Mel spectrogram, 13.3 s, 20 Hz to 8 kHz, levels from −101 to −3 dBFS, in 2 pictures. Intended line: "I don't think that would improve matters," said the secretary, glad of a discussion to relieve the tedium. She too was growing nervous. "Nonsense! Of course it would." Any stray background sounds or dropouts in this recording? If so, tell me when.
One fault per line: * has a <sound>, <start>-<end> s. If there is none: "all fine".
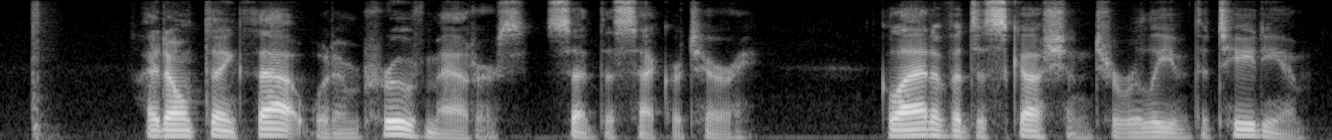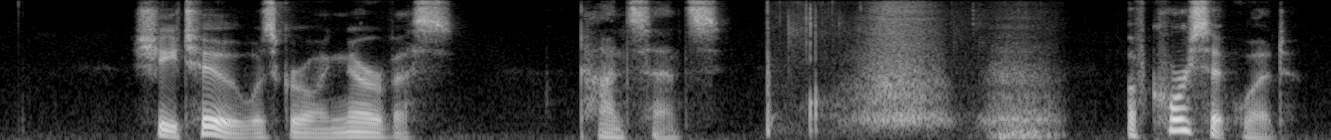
* has a thud, 0.2-0.3 s
* has a breath, 10.5-12.0 s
